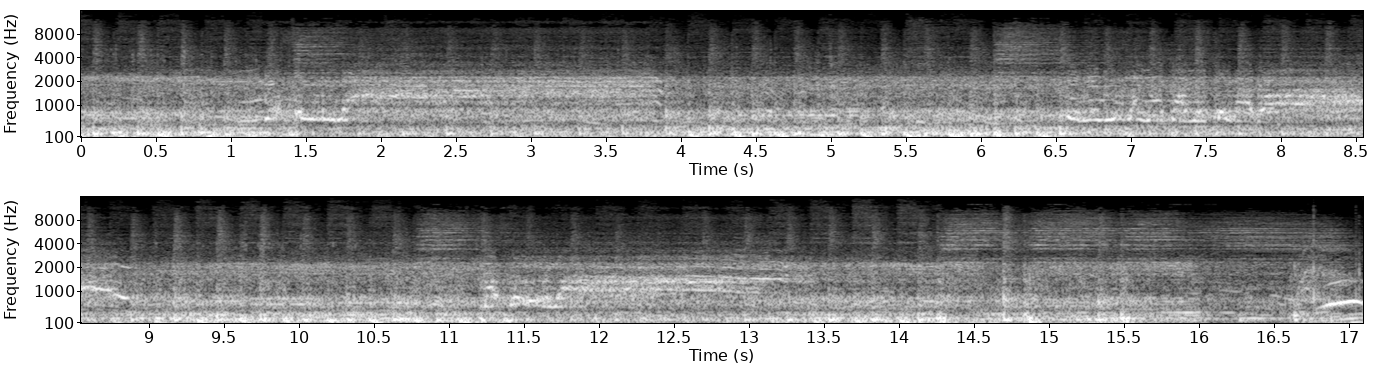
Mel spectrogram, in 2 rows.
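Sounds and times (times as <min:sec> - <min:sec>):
rock band playing: 0:00.0 - 0:17.0.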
